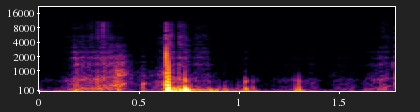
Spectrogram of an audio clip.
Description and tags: An AKG microphone placed inside a torso of a dummy.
